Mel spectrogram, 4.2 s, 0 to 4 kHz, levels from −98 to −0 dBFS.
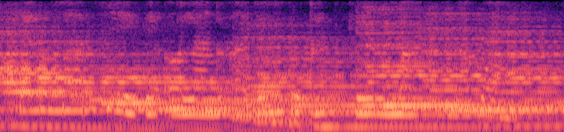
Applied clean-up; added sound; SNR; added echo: none; Piano; -3 dB; reverberation time 1.8 s.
